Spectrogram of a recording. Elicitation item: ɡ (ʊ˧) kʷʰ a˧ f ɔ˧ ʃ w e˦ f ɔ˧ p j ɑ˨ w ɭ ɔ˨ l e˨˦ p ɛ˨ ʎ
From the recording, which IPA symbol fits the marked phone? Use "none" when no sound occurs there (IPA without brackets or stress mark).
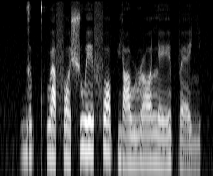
ə˧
